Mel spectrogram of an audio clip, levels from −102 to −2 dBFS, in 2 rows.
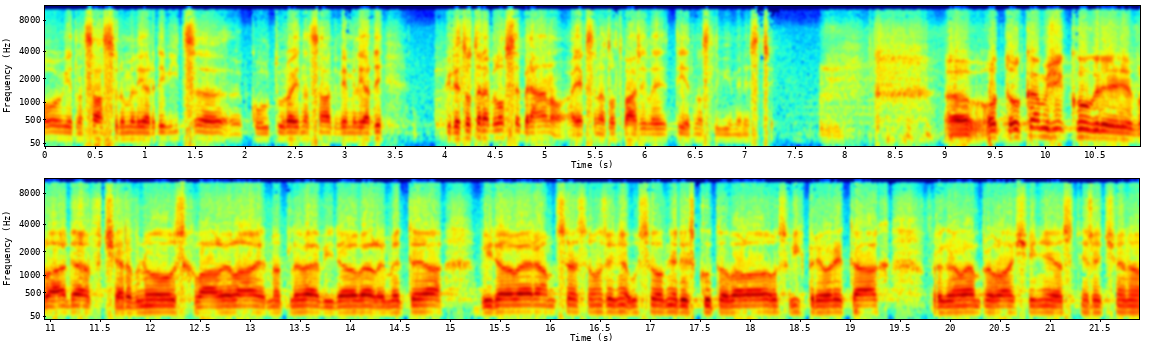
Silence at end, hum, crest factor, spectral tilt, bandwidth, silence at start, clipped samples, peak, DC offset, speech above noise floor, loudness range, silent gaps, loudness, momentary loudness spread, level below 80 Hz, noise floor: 0 s; none; 12 dB; -3 dB/octave; 11 kHz; 0 s; 0.3%; 0 dBFS; under 0.1%; 21 dB; 5 LU; none; -11 LUFS; 10 LU; -46 dBFS; -32 dBFS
